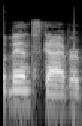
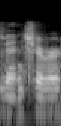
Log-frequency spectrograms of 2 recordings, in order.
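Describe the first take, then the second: First: The second word begins with a 'sky' sound. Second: The second word begins with a 'shy' sound. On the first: This is how the character's creator says it. "you pronounce it like you're an American" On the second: This is how most people say it. "everybody says Van Shiver"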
